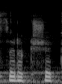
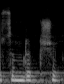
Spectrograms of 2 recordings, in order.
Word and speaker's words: संरक्षक: संरक्षक में होता है, तो संरक्षक में होता है सम प्लस रक्षक, तो यहाँ पर र व्यंजन आ रहा है जैसा कि हमने यहाँ पर देखा, तो इसलिए हम इसको म का उच्चारण करेंगे।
